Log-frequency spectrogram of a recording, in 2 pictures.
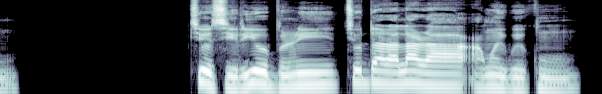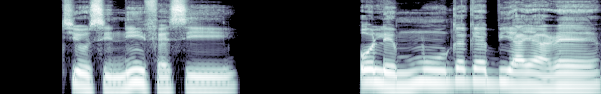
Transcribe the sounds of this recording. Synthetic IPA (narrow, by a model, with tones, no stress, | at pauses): ti˦o˦˨si˨ɾi˨˦o˦˧˨bĩ˨ɾ̃ĩ˧ti˦o˦da˦ɾa˧la˦ɾa˧a̰˨w̃ɔ̃˧i˨ɡ͡be˨kũ˨ | ti˦o˦˨si˨nĩ˨˦i˦˨fɛ˨˦si˧ | o˧le˨m˦ũ˦ɡɛ˦ɡɛ˦bi˦a˧ja˦˨ɾɛ˦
